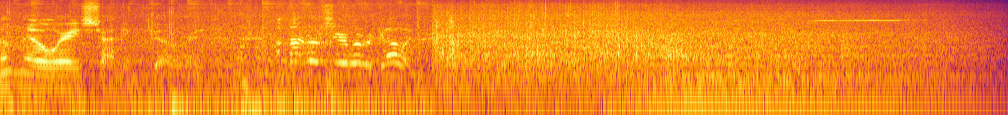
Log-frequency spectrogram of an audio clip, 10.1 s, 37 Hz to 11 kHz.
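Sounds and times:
van road noise rumble: 0.0s - 10.0s.

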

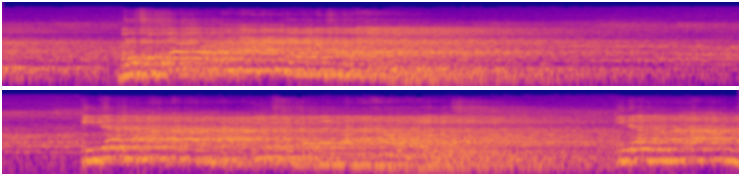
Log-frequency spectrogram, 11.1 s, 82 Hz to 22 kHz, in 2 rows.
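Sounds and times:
steady background hiss: 0.0s - 11.0s
man lecturing: 0.9s - 3.3s, 6.1s - 9.2s, 10.1s - 11.0s.

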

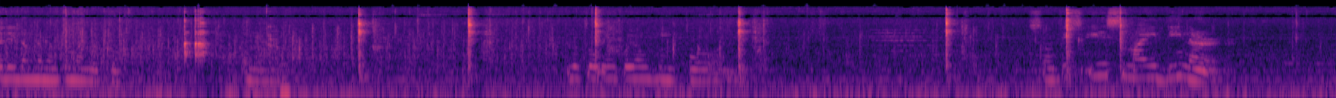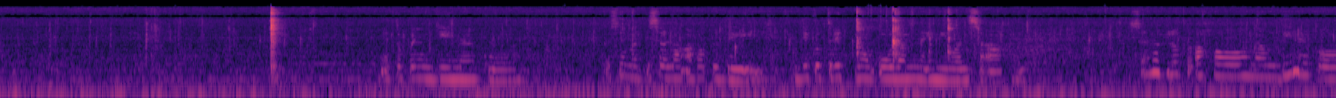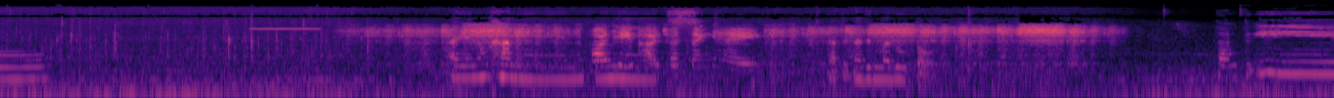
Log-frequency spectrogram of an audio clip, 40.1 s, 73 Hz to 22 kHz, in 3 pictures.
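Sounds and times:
broth bubbling: 0.0s - 32.1s
low background hum: 0.0s - 40.0s.

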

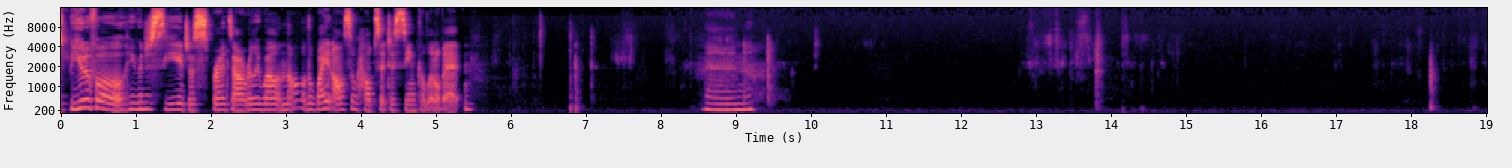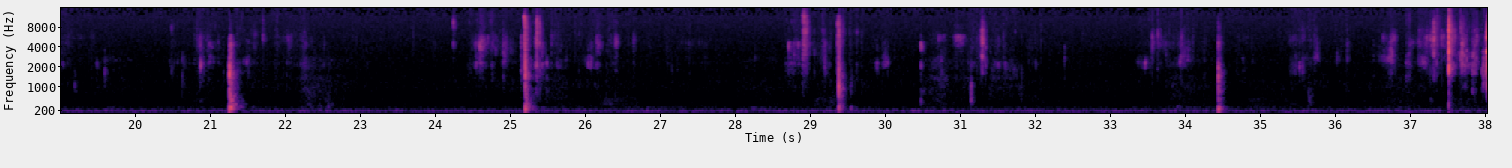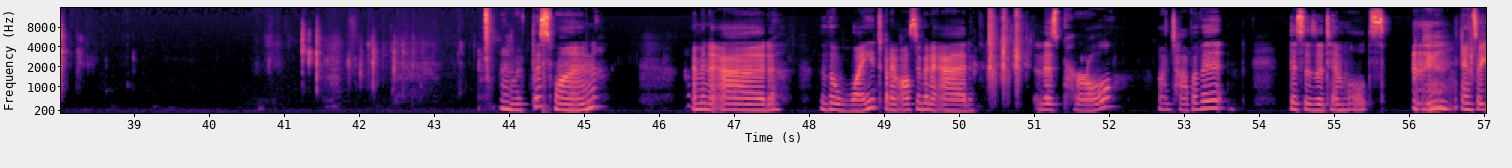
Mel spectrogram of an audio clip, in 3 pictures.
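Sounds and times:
faint low hum: 0.0s - 57.0s
rustling and clicking: 35.4s - 39.1s, 40.7s - 43.8s, 50.2s - 51.0s.

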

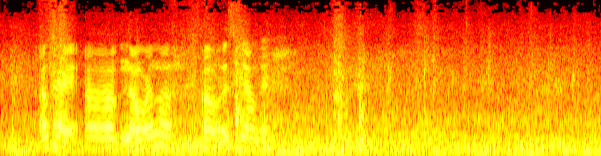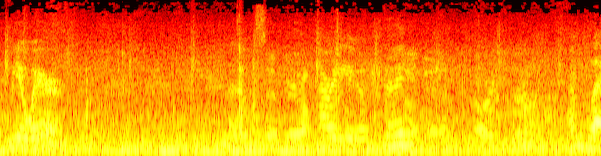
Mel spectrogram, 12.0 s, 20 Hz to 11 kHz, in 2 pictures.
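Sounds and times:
refrigerated display cases humming: 0.0s - 12.0s.

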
